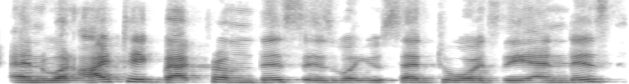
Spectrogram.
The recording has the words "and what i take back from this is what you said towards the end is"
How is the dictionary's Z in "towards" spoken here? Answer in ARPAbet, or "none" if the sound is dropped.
Z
